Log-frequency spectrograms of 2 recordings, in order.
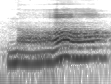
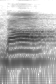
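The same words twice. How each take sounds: First: The syllable starts low and rises to high. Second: The syllable is said on a low level pitch. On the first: "낮았다가 높아지는 거야" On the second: "그냥 나 있으면 나 이렇게 하는 거고"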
